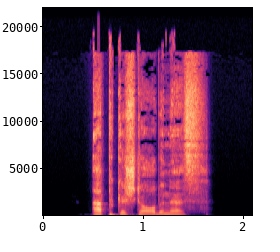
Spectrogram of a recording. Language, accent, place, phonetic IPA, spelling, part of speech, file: German, Germany, Berlin, [ˈapɡəˌʃtɔʁbənəs], abgestorbenes, adjective, De-abgestorbenes.ogg
- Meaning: strong/mixed nominative/accusative neuter singular of abgestorben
